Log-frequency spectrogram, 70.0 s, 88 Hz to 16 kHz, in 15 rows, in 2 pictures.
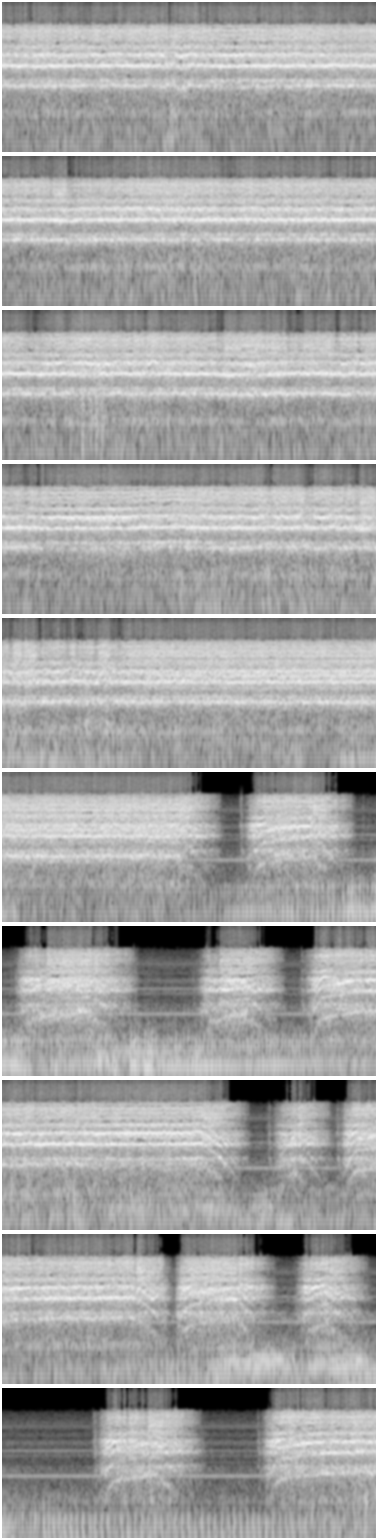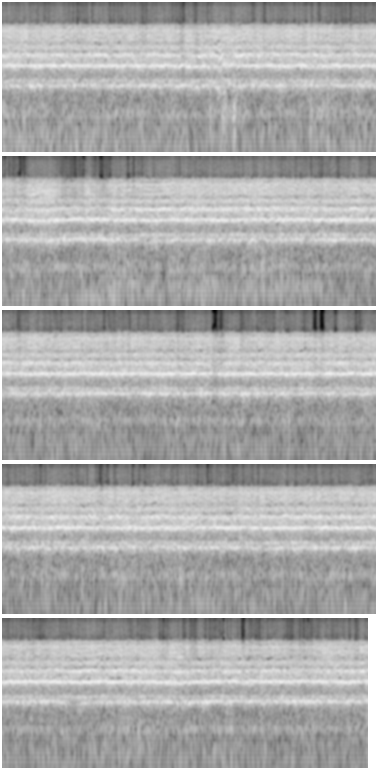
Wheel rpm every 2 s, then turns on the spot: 230, 230, 230, 230, 230, 230, 230, 220, 230, 220, 210, 210, 130, 90, 60, 90, 220, 100, 160, 140, 40, 70, 100, 230, 230, 230, 230, 240, 230, 230, 230, 240, 230, 230, 230.
40-42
